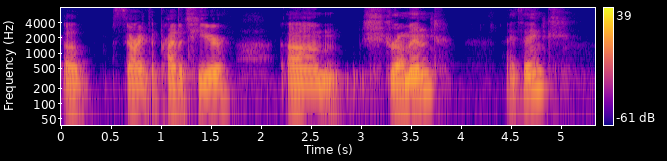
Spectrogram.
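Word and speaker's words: Sturmhond: sorry the privateeer um Strummond I think. S T R U M M A N D. So I pronounced that as Strumand.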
